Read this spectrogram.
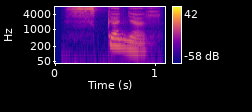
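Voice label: "sgoinneil", Scottish Gaelic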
